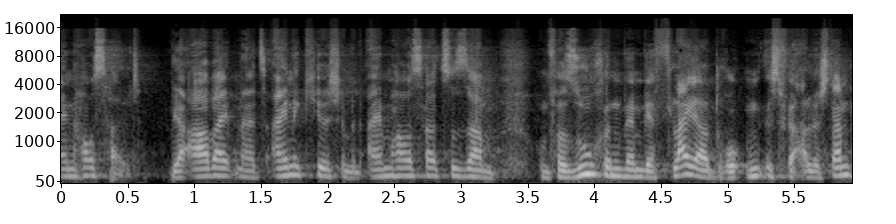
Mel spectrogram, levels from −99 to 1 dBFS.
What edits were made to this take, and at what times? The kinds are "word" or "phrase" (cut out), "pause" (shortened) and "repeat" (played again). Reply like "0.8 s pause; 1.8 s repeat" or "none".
none

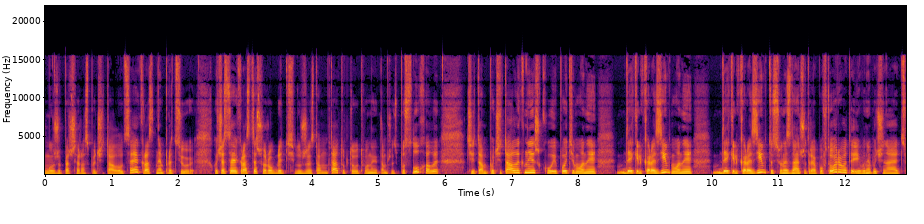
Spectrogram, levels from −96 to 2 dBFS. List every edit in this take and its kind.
3.7 s word; 4.3 s word; 9.4 s repeat

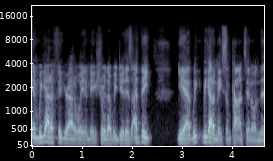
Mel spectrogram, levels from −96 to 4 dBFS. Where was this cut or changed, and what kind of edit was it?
none

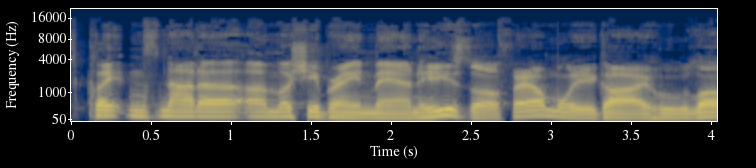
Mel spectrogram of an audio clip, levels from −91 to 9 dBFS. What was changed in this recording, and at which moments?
none

